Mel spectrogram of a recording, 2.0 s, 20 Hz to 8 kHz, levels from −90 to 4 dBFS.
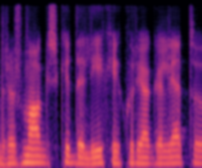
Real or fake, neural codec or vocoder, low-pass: fake; codec, 16 kHz, about 1 kbps, DyCAST, with the encoder's durations; 7.2 kHz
